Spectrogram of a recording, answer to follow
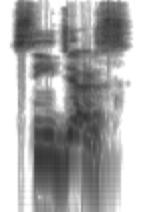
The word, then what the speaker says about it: scissors: इसका प्रोनंसिएशन है सीजर्स।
